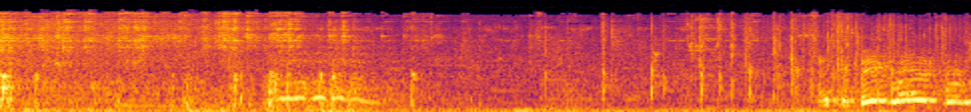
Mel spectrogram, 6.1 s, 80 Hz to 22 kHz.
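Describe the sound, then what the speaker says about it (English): A small team of horses straining at a pull event at a county 4-H fair, hooves clopping and scraping on the ground while a horse whinnies and handlers shout over the crowd. "That's a big load for a little team of horses."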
